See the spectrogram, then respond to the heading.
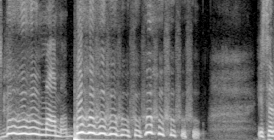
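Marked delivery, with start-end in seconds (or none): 0.0-3.0 high, loud hammed-up boo-hoo wailing; exaggerated comic crying; mock sobbing. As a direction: blubber like a child for mama. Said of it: "I burst into tears".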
